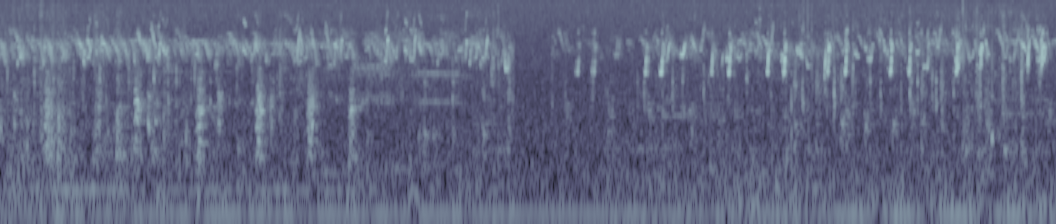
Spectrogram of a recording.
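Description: Young chicks about one month old and adult chickens on a small farm, fed unlimited feed, cluck and cheep continuously in a dense, steady chorus of overlapping high peeps with occasional louder calls, close by and alone without talk.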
